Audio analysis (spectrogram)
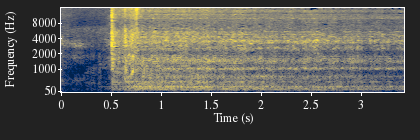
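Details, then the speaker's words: Peugeot 309 GTI raised on jack stands, rear wheel spun by hand: gritty, rumbling whir fading slowly, a worn rear wheel bearing, then replaced. "entend bien qu'il est mort"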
